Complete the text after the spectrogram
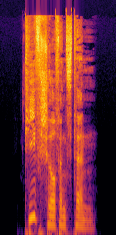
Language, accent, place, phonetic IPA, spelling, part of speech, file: German, Germany, Berlin, [ˈtiːfˌʃʏʁfn̩t͡stən], tiefschürfendsten, adjective, De-tiefschürfendsten.ogg
- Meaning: 1. superlative degree of tiefschürfend 2. inflection of tiefschürfend: strong genitive masculine/neuter singular superlative degree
